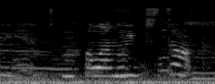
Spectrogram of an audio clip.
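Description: A child singing a few held notes over the steady low road rumble inside a moving car.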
